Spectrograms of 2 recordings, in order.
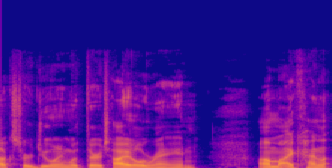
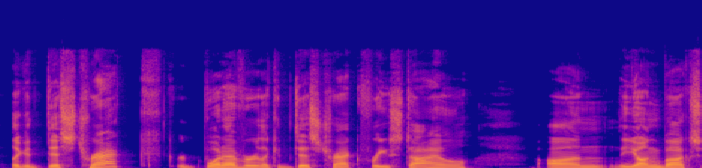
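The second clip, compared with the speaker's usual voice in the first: ordinary talk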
